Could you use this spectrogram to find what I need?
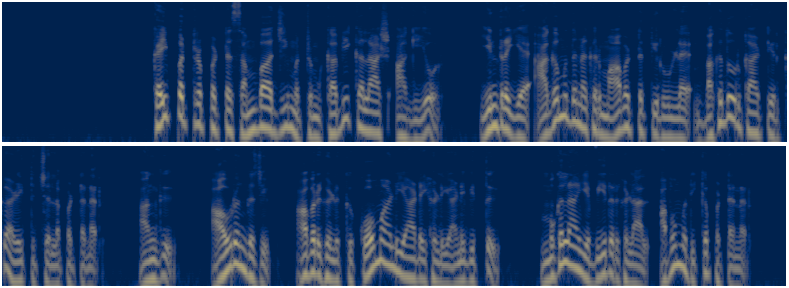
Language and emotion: Tamil, neutral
